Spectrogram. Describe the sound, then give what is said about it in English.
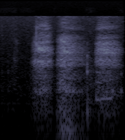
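A person imitates heavy panting, producing three loud, breathy huffs in quick succession, each a rough rush of air with no words. “Why am I panting? I just got back from a jog.”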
